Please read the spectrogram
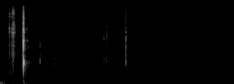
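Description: Three short sharp clicks right at the start and a faint click just past a second in, then dead silence.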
